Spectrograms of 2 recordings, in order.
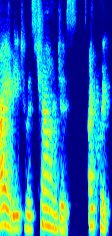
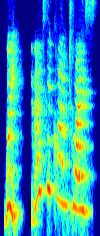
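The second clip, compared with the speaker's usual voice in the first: caught-out surprise; 14 semitones higher, 4 dB louder than usual. Retold or imitated. Narrator imagines Danny catching himself.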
